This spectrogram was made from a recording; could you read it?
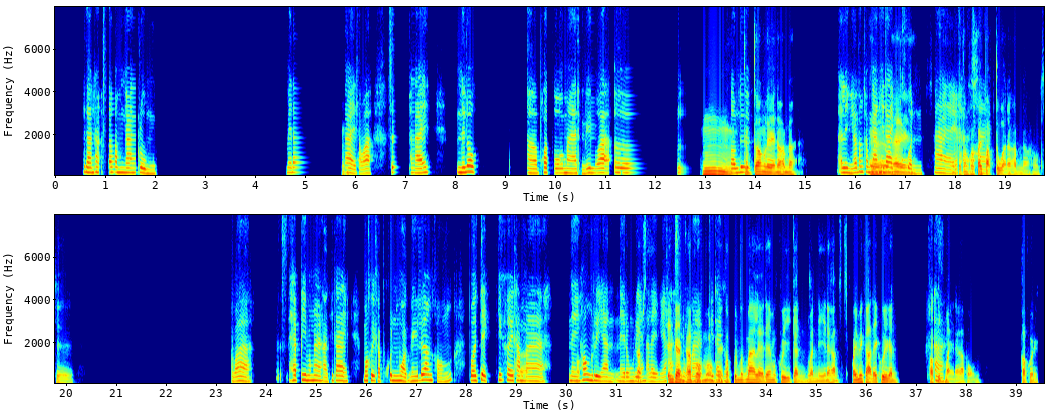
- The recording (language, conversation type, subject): Thai, unstructured, คุณเคยรู้สึกมีความสุขจากการทำโครงงานในห้องเรียนไหม?
- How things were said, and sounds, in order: distorted speech; other background noise; mechanical hum; tapping; in English: "topic"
